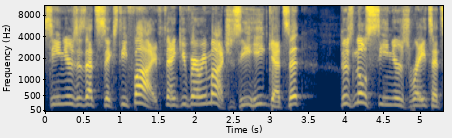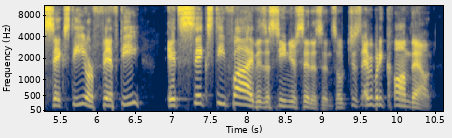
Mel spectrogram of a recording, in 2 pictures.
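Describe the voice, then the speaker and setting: A man's voice: high voice, expressive, normal speed, pushed and bright, no echo. A man in his fifties co-hosting a podcast, rambling and joking as he tells stories in casual banter. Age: 50s. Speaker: podcast co-host.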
